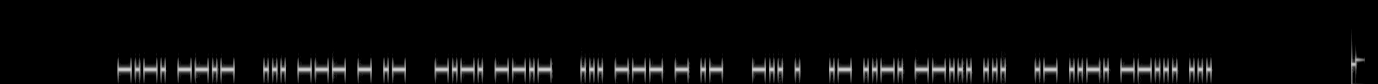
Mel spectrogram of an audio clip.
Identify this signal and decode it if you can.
Morse code, heard as a keyed tone, about 29 wpm, 690 Hz. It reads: CQ SOTA CQ SOTA DE AF7S AF7S
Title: SOTA QSO Practice 28wpm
